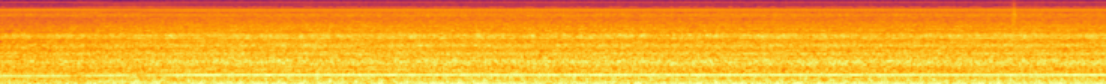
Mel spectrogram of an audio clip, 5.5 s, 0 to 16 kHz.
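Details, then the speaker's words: Laguna 24/36 woodturning lathe with a three-phase 220V motor, turning an out-of-round piece: even motor hum at a steady pitch; the low-rpm wobble goes away at higher rpm and it runs smoothly. "but the wobble comes out of it at a little bit higher rpms and handles it a lot better"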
